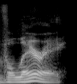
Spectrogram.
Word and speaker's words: Volare: It was Volare, actually, I believe is how it's pronounced.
